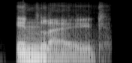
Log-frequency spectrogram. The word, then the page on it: inlaid: British English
